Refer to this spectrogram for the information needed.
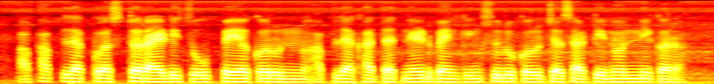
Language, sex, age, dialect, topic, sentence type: Marathi, male, 18-24, Southern Konkan, banking, statement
